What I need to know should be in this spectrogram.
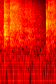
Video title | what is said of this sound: Slide Out Maintenance | there is a marble in this can, if you hear it bouncing around in there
